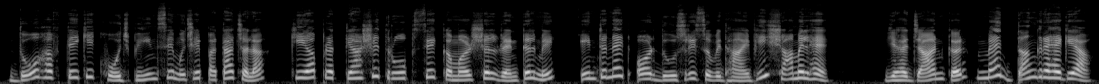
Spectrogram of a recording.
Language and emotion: Hindi, surprised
